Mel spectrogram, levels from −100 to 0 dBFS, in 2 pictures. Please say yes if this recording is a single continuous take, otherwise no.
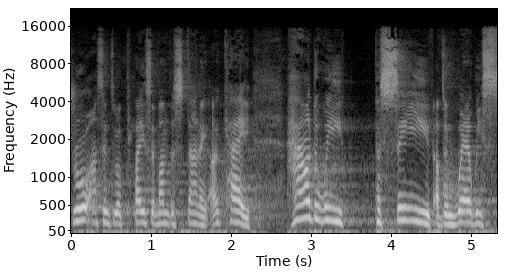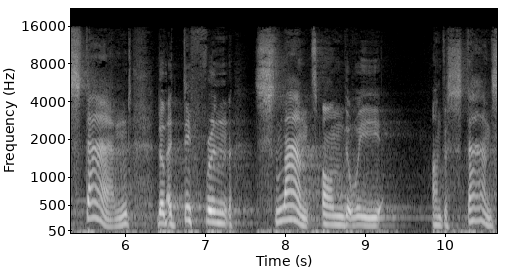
no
